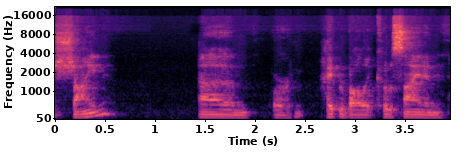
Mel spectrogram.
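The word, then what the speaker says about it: sinh: So the hyperbolic functions, we pronounce these as kosh and shine um or hyperbolic cosine and hyperbolic sign.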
